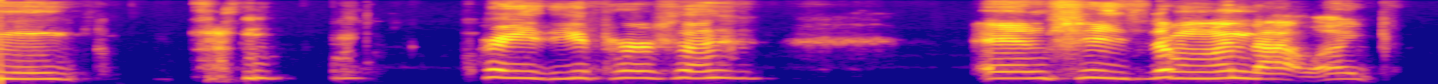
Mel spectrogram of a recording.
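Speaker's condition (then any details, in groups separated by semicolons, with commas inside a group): Spastic cerebral palsy, mixed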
